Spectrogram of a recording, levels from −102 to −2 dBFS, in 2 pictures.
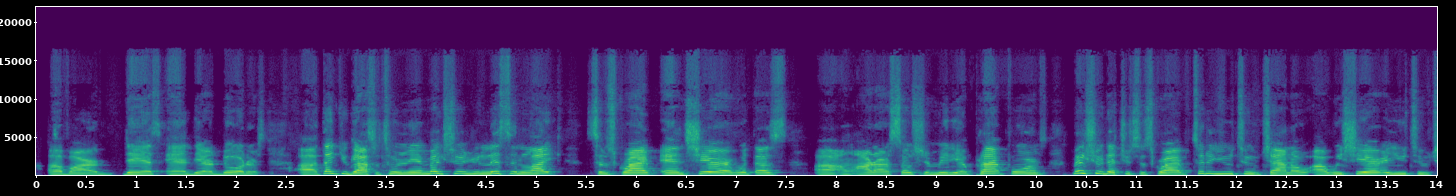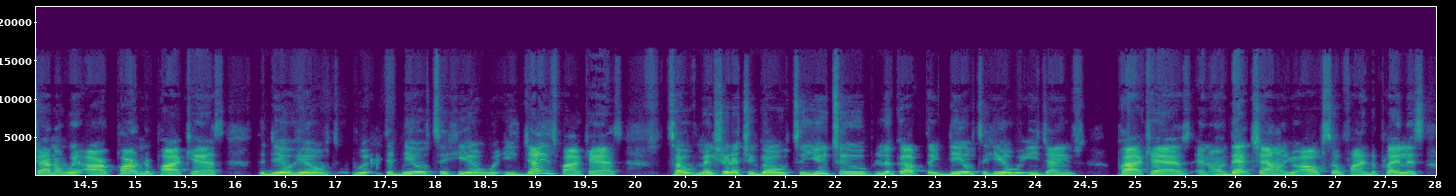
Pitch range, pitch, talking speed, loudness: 200-235 Hz, 215 Hz, 190 wpm, -24 LUFS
